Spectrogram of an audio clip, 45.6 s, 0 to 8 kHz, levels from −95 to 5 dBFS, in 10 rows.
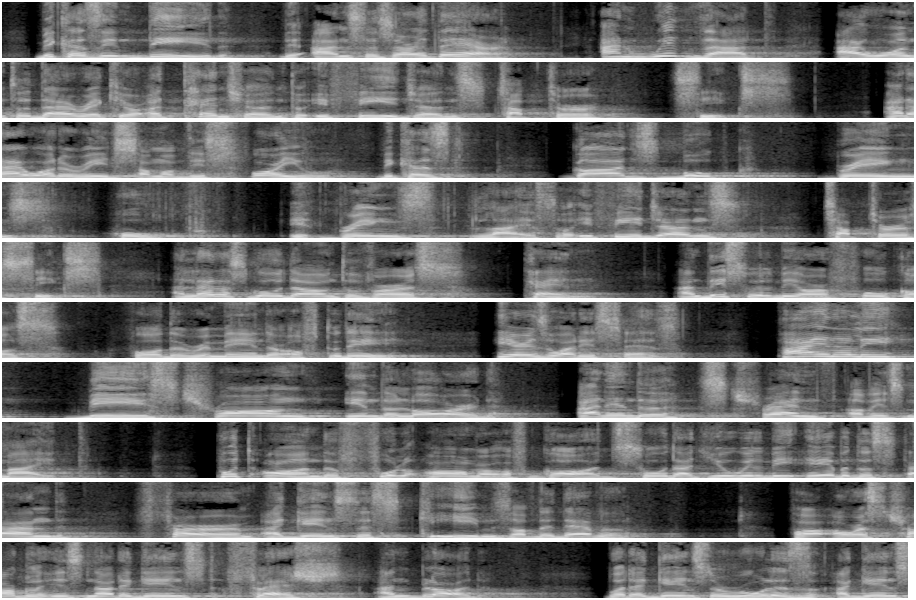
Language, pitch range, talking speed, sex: English, 140-185 Hz, 150 wpm, male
